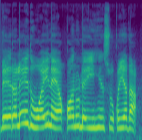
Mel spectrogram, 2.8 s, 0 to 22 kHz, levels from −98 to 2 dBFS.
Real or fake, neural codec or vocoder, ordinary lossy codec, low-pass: real; none; none; 19.8 kHz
